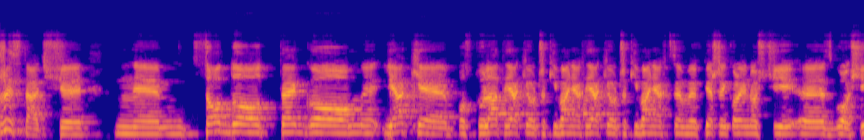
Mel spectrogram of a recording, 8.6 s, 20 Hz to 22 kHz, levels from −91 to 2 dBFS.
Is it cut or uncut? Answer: cut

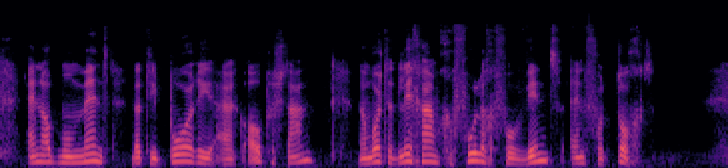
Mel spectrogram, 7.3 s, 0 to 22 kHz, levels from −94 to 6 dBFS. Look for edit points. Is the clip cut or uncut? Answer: uncut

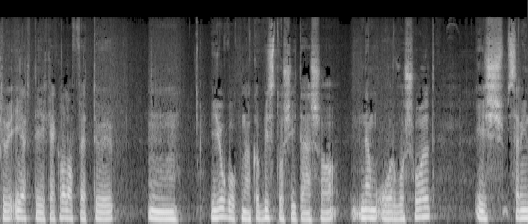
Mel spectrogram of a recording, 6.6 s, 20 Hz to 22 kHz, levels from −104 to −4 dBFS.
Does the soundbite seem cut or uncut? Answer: uncut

